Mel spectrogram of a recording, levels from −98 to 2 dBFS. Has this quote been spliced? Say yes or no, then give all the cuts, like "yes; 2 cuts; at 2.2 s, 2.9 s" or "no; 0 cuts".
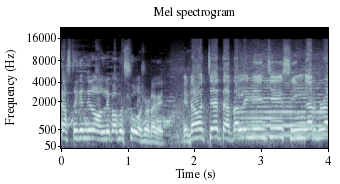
yes; 1 cut; at 1.7 s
